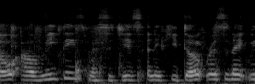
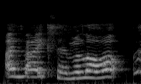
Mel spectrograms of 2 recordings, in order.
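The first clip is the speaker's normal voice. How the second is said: high, louder gushing through laughter; mock gushing; 7 semitones higher, 5 dB louder than usual. Imitating people fooled by someone iffy, laughing mock gushing. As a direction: gush it in mockery, half laughing.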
